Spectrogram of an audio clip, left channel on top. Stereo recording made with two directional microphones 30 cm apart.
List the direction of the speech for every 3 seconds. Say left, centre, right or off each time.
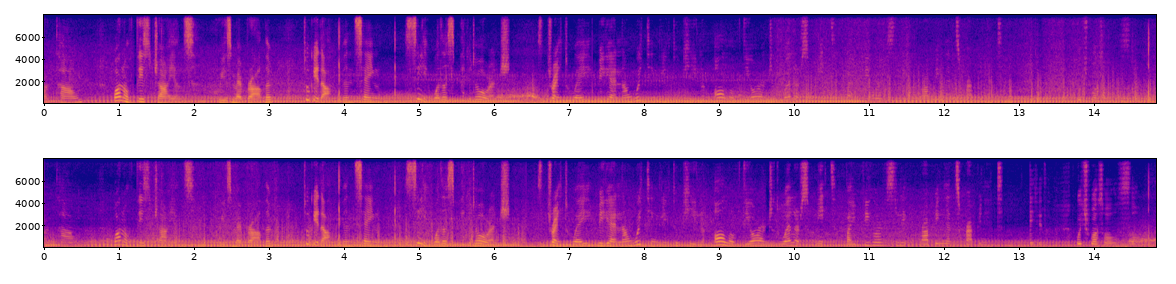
left, centre, right, right, right.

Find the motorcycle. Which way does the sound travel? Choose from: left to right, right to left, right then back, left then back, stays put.
right to left.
